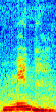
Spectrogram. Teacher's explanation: اگر ہم یہاں پہ وقف کریں گے تو یاد رکھیں ہا کی آواز آنی مست ہے. نون ساکن کے بعد ہا ہے تو اخفا تو نہیں ہوگا، اظہار ہوگا، لیکن ہا کے مخرج کی آواز کلیئر ہونی چاہیے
